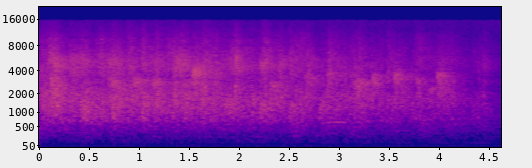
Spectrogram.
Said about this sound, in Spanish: Denle una ofrenda de palmas al rey.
